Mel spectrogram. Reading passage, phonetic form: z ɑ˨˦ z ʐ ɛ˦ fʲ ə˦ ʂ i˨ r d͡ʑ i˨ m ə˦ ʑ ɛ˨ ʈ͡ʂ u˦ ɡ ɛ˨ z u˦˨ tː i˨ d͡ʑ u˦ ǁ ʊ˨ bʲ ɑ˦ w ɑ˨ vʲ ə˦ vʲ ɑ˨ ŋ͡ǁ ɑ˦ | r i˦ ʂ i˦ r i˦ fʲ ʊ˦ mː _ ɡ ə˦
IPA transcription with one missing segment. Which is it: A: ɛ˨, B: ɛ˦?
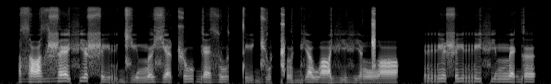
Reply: B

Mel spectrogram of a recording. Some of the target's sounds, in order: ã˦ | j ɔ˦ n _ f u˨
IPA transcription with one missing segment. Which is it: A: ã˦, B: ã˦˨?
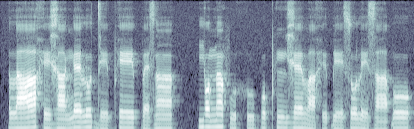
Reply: A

